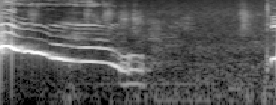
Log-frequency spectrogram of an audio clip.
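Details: Siberian Husky puppy howling back as its owner asks whether it loves her: one long tonal howl that slides down steadily and then wavers lower before fading, with a woman's voice cutting in at the very end.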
